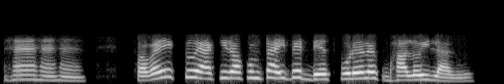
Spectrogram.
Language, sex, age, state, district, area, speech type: Bengali, female, 45-60, West Bengal, North 24 Parganas, urban, conversation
